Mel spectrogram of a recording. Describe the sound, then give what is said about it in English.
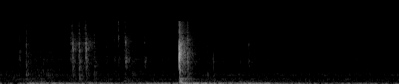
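Brisk typing on a computer keyboard: irregular bursts of clicking keystrokes, capped by one sharp, louder key strike near the middle before the tapping thins out. No one speaks. “Uh, now you hear me typing.”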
